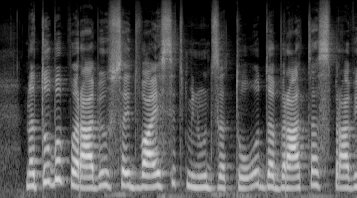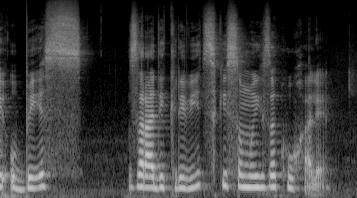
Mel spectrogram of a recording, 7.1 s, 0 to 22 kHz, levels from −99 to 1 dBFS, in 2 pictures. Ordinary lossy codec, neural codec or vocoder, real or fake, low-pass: none; none; real; none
